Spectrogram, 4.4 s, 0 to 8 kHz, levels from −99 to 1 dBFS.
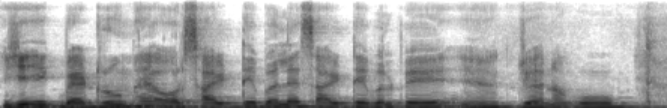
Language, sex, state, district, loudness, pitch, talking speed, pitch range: Hindi, male, Delhi, New Delhi, -17 LUFS, 140 Hz, 215 wpm, 135-150 Hz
